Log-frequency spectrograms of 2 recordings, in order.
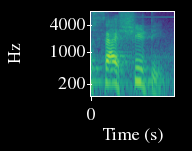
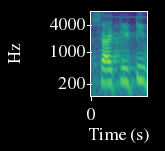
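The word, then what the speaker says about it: satiety: इस पॉइंट का नाम है पॉइंट ऑफ सटाइटी, और अगर आप बहुत बड़े अंग्रेज हैं ना तो सैशिटी। मतलब कुछ बच्चा लोग का अंग्रेजी बहुत अच्छा होता है तो लोग को लगता है ये सैशिटी प्रोनाउंस होता है। हम तो गूगल में चेक कर चुके हैं, सैटिटी बोलते हैं।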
